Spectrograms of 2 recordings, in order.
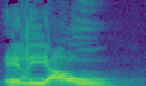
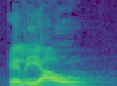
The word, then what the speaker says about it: Eliyahu: The Hebrew pronunciation of Elijah is Eliyahu. Eliyahu. And the pronunciation of Elisha is Elisha. So you don't get Eliyahu and Elisha confused.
